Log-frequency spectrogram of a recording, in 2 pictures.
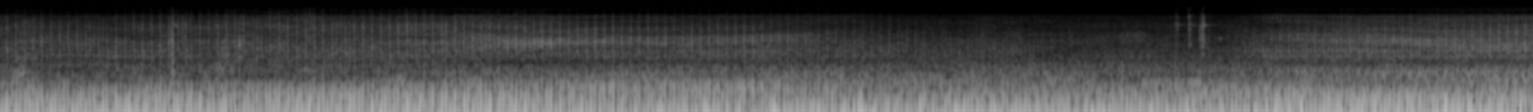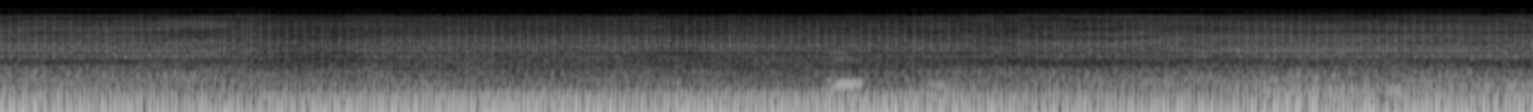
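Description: Steady low engine hum, with people talking in the background.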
